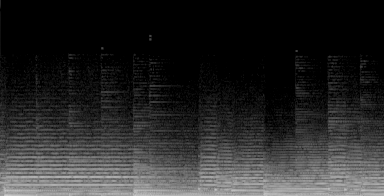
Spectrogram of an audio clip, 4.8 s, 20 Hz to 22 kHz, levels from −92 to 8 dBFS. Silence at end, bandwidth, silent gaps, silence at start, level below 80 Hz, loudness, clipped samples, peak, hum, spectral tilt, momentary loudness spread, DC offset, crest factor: 0 s; 9.4 kHz; none; 0 s; -54 dBFS; -20 LUFS; under 0.1%; -4 dBFS; none; -7 dB/octave; 3 LU; under 0.1%; 16 dB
